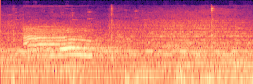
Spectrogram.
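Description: A small cat meows several times in a Hogwarts Legacy game scene, close and fairly clear over a steady bed of game music and ambience.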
